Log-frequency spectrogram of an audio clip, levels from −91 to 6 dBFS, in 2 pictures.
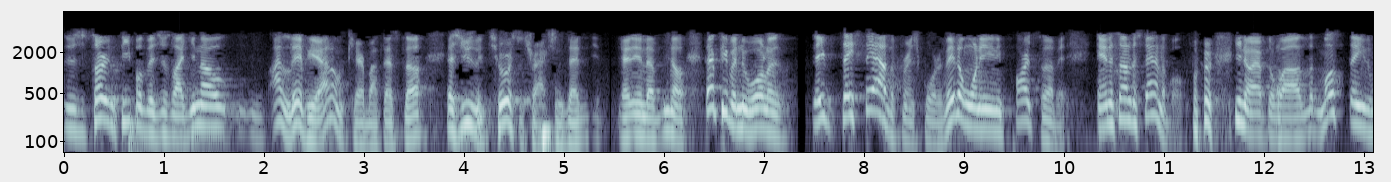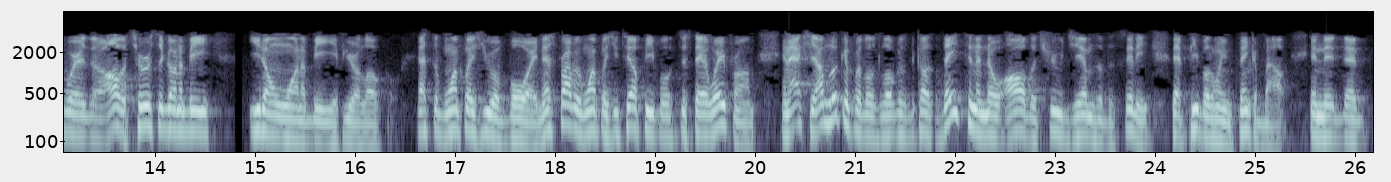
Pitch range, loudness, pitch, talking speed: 115-160 Hz, -17 LUFS, 135 Hz, 280 wpm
